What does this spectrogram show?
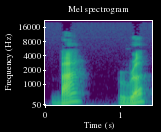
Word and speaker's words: barricade: TV today's word is barricade it's pronounced barade and it is spelled b a r r i c a d e think bar but with two RS then the letter I and then Cade a barricade is a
